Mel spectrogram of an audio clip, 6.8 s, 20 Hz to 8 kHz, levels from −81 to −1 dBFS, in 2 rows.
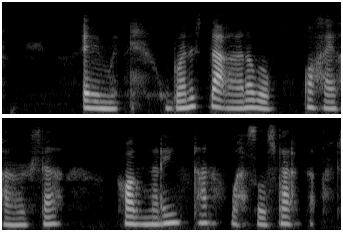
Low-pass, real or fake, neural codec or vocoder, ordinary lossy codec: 7.2 kHz; fake; codec, 16 kHz, 0.5 kbps, FunCodec, trained on LibriTTS, 25 frames a second; AAC, 48 kbps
